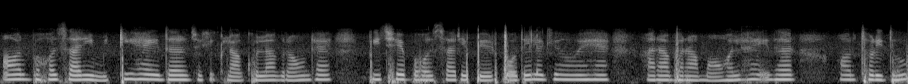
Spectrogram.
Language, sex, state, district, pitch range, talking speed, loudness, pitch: Hindi, female, Uttar Pradesh, Budaun, 200-225 Hz, 200 wpm, -23 LUFS, 215 Hz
